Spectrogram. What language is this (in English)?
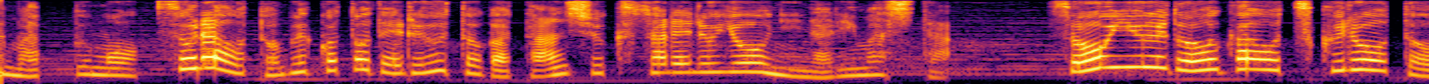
Japanese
